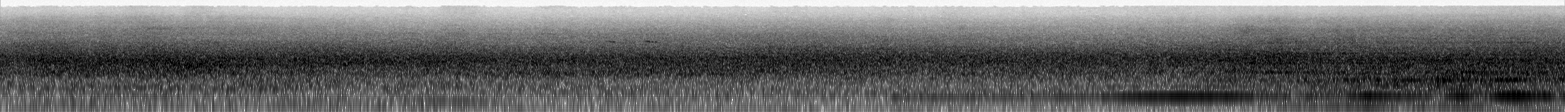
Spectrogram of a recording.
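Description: Steady motor-vehicle noise. A low engine hum comes in about halfway through and grows louder toward the end.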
